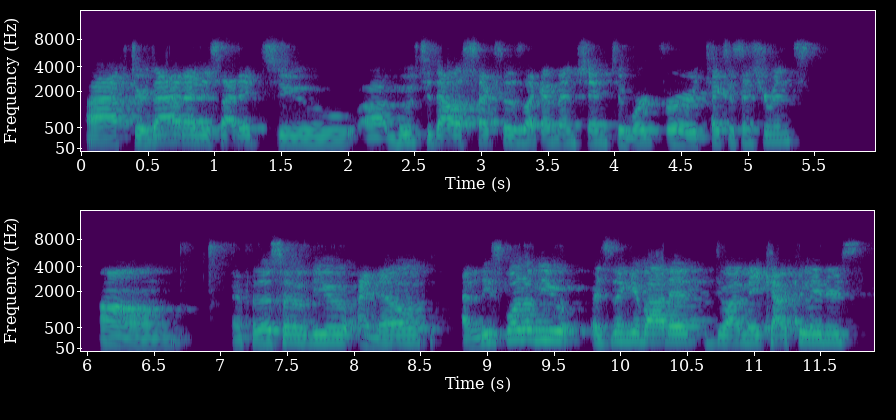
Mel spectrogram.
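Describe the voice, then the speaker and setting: A man's voice: a little high, a bit bright. A young man from Colombia, an engineer and alumnus guest, introducing himself in a casual, chatty way with light humor on a video call. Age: young adult. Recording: echoey, dull-sounding room.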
